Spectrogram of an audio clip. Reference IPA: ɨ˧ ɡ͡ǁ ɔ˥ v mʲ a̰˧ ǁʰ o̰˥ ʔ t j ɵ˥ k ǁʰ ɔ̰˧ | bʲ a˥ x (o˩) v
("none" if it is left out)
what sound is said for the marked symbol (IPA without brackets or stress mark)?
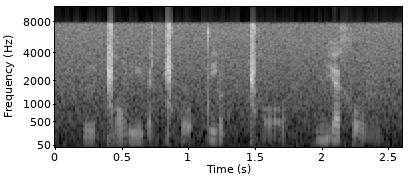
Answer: o˩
